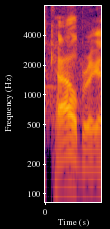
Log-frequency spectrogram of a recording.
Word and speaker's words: Kyleberg: Yeah, Kilberg had the foul there. Excuse us, Kyleberg. I think we've been mispronouncing his name here, but that's whatever.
